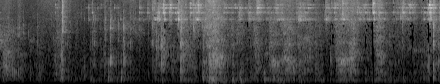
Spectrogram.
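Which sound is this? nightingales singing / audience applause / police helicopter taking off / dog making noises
dog making noises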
